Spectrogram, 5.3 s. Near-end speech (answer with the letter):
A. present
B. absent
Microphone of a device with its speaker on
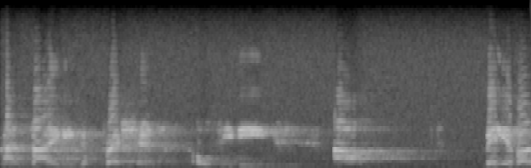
B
